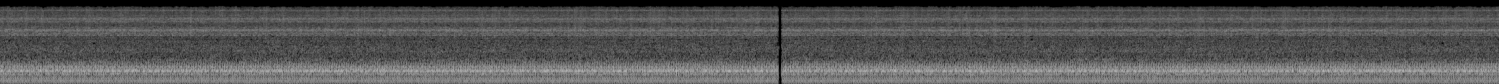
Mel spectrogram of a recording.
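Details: Aerosol nebulizer compressor running continuously, played as relaxing white noise: a steady, unbroken motor drone with a constant hiss and no pauses.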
